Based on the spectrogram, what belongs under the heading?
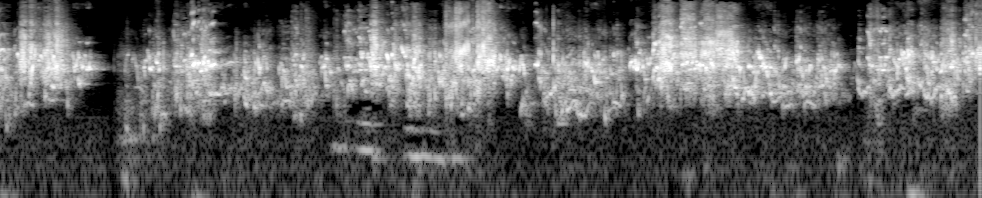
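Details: Kept budgies chatter in surging bursts of high scratchy warbles and squawks, with a brief lull just before the first second and another dip near six seconds.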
